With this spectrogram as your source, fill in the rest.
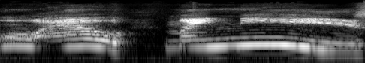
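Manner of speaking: put-on child's voice, very high, very slow, drawn-out whine. Retelling what a small child said in a store: imitating a whining five-year-old. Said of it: "five-year-old just go".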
